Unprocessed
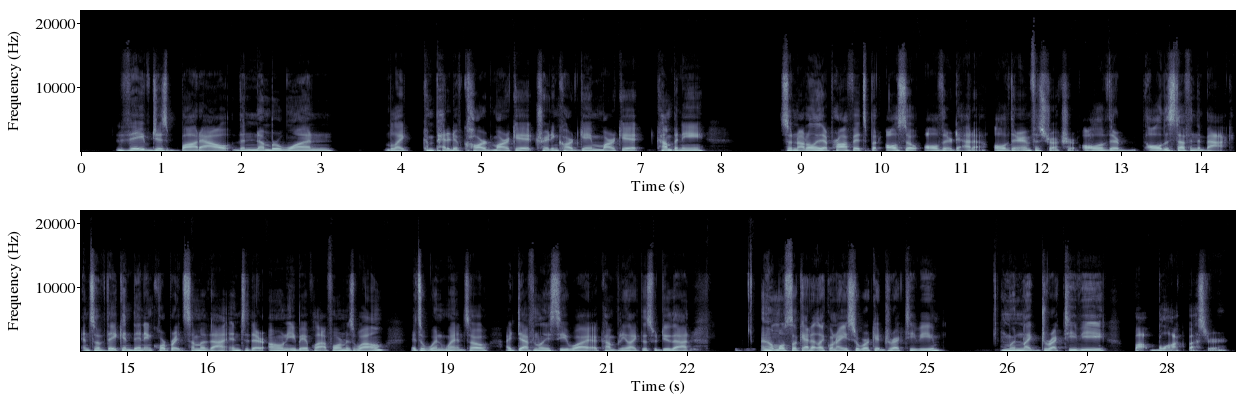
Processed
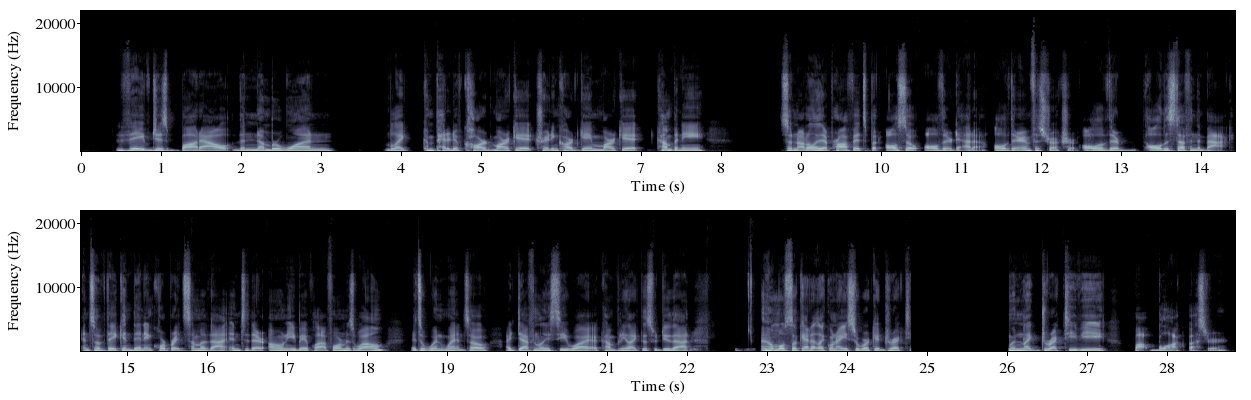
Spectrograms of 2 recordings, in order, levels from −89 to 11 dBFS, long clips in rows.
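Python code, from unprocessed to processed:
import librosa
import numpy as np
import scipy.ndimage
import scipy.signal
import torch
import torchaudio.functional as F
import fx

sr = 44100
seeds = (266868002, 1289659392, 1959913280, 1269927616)

y = fx.edit(x, sr, fx.silence(start_s=24.79, length_s=1.23), tone=tone)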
